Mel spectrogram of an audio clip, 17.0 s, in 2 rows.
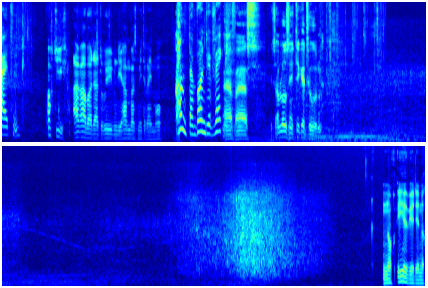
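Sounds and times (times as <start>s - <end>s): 
speech: 0.0s - 6.8s, 16.1s - 16.9s
low engine hum drifting up through calm air: 4.6s - 15.3s
sea wave washing: 11.6s - 15.4s
sea surf rushing below the edge of a plateau: 11.7s - 15.3s.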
